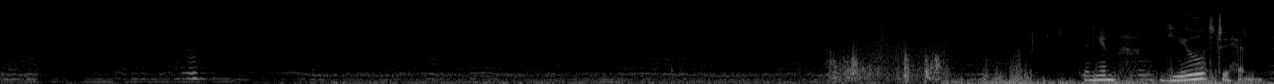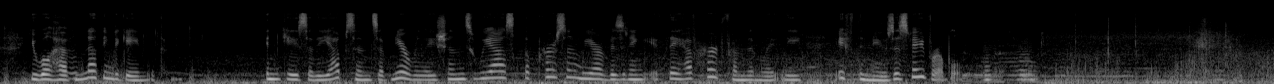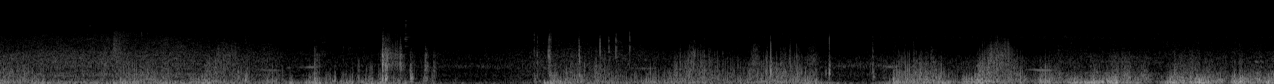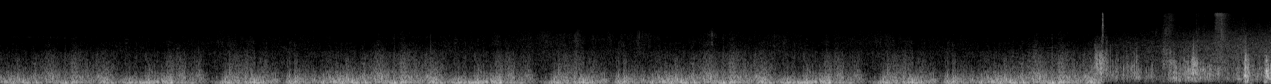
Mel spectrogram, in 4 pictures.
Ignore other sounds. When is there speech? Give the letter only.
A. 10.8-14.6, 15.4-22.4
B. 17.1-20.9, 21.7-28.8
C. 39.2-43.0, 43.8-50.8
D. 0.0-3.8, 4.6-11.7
A.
